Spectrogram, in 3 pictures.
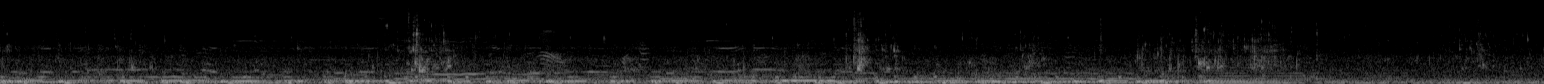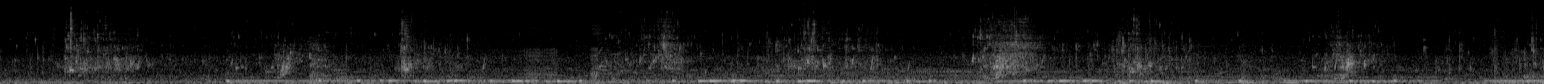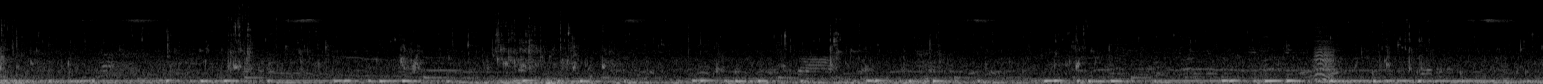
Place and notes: Xiyu Township, Penghu County - In the fishing port
In the fishing port, Windy
Zoom H6 + Rode NT4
